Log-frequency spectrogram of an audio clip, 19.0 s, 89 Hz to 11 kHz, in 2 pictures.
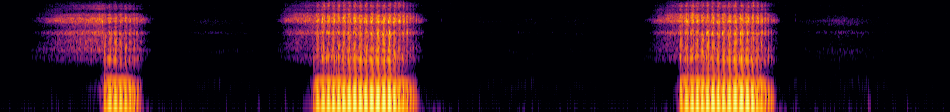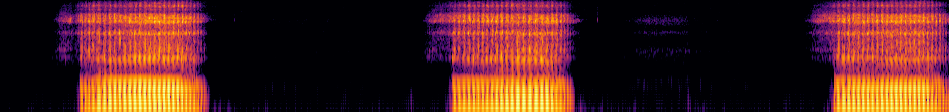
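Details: Regular low snores, about 16 a minute, from a Pug, a brachycephalic (short-muzzled) breed, snoozing on a deck; snoring.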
